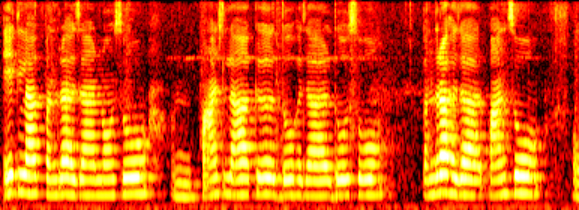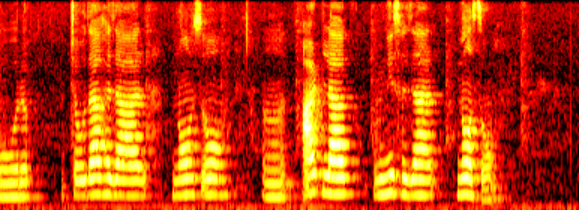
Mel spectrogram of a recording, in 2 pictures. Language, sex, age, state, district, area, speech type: Hindi, female, 18-30, Madhya Pradesh, Ujjain, urban, spontaneous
